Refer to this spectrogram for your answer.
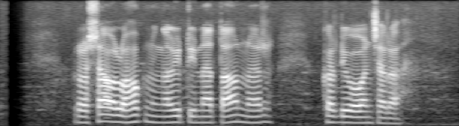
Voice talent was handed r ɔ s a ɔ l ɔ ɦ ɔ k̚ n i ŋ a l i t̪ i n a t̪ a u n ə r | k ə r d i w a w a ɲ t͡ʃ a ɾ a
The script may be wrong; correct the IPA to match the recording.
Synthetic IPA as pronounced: r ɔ s a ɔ l ɔ ɦ ɔ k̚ n i ŋ a l i t̪ i n a t̪ a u n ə r | k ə r d i w a w a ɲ t͡ʃ a ɾ a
